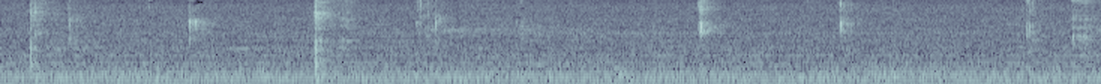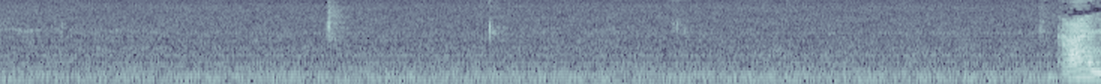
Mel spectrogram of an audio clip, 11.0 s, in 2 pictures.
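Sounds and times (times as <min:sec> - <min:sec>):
steady low hum: 0:00.0 - 0:11.0
person chewing wet mouth sounds: 0:00.1 - 0:02.8, 0:03.4 - 0:05.9, 0:07.0 - 0:08.2, 0:08.8 - 0:09.6.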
